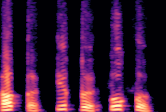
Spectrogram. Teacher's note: একদম জিভের গোড়া থেকে উচ্চার, জিভের গোড়াটা উপরের সঙ্গে লাগছে।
